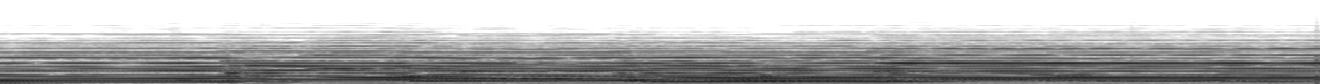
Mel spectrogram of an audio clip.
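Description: Organ voluntary closing the service: slow, held chords that change every second or so. The deep bass note drops out within the first second.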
